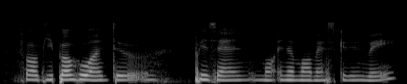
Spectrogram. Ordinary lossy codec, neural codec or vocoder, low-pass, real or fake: none; vocoder, 22.05 kHz, 80 mel bands, WaveNeXt; 7.2 kHz; fake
